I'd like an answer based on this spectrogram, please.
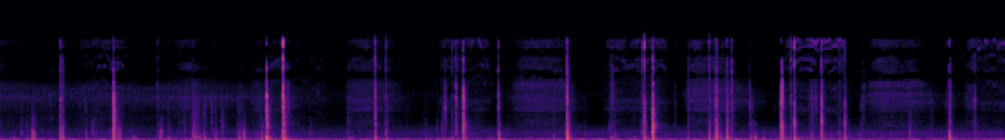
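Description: Irregular small clicks and taps of a hand tool and the plastic hood release handle being worked at its mounting bracket while the new hood release cable is fitted, over a steady low hum.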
